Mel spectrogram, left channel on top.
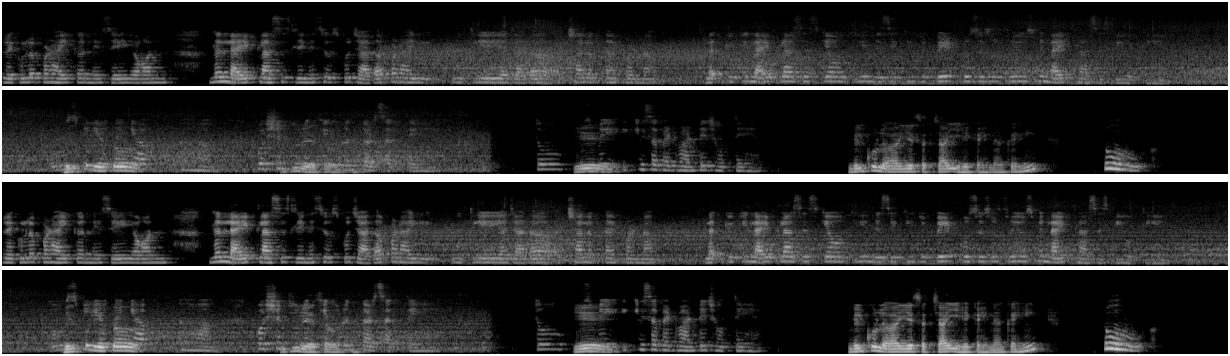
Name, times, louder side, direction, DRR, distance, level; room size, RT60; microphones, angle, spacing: voice 1, 0.0-11.6 12.7-13.7 14.0-16.7 17.6-19.9, right 1 dB, 35° right, 7 dB, 1.6 m, -34 dB
sound 1, 3.7-17.2, equal, 15° left, 0.9 m, -41 dB
voice 2, 12.9-13.6 15.2-15.6 18.0-18.4 20.7-22.6 23.3-23.8, right 4 dB, 65° right, 2 dB, 0.5 m, -24 dB
11.5 x 5.4 x 4.5 m, 0.41 s
head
